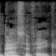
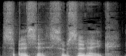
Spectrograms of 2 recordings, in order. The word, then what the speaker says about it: specific: 注意啊，不是 specific，这个发音重音往前靠，specific。哎呀，大舌头了，抱歉。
